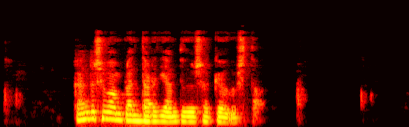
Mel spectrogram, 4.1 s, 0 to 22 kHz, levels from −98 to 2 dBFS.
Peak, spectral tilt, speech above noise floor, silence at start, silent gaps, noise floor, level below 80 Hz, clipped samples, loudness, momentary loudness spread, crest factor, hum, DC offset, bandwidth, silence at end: -10 dBFS; -6.5 dB/octave; over 66 dB; 0.75 s; none; under -90 dBFS; -66 dBFS; under 0.1%; -25 LUFS; 13 LU; 16 dB; none; under 0.1%; 9.2 kHz; 1.45 s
